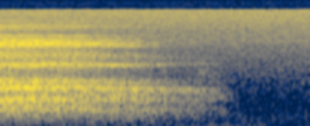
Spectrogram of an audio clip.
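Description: A woman's slow exhale, a long breathy out-breath that fades away about one and a half seconds in.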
